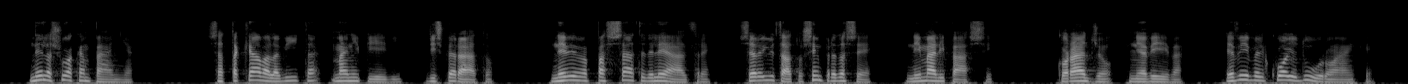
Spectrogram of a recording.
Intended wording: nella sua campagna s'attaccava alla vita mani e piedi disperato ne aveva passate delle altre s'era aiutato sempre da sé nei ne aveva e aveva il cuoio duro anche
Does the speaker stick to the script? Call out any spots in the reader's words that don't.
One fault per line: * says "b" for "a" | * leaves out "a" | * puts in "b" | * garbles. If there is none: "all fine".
* puts in "mali passi coraggio"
